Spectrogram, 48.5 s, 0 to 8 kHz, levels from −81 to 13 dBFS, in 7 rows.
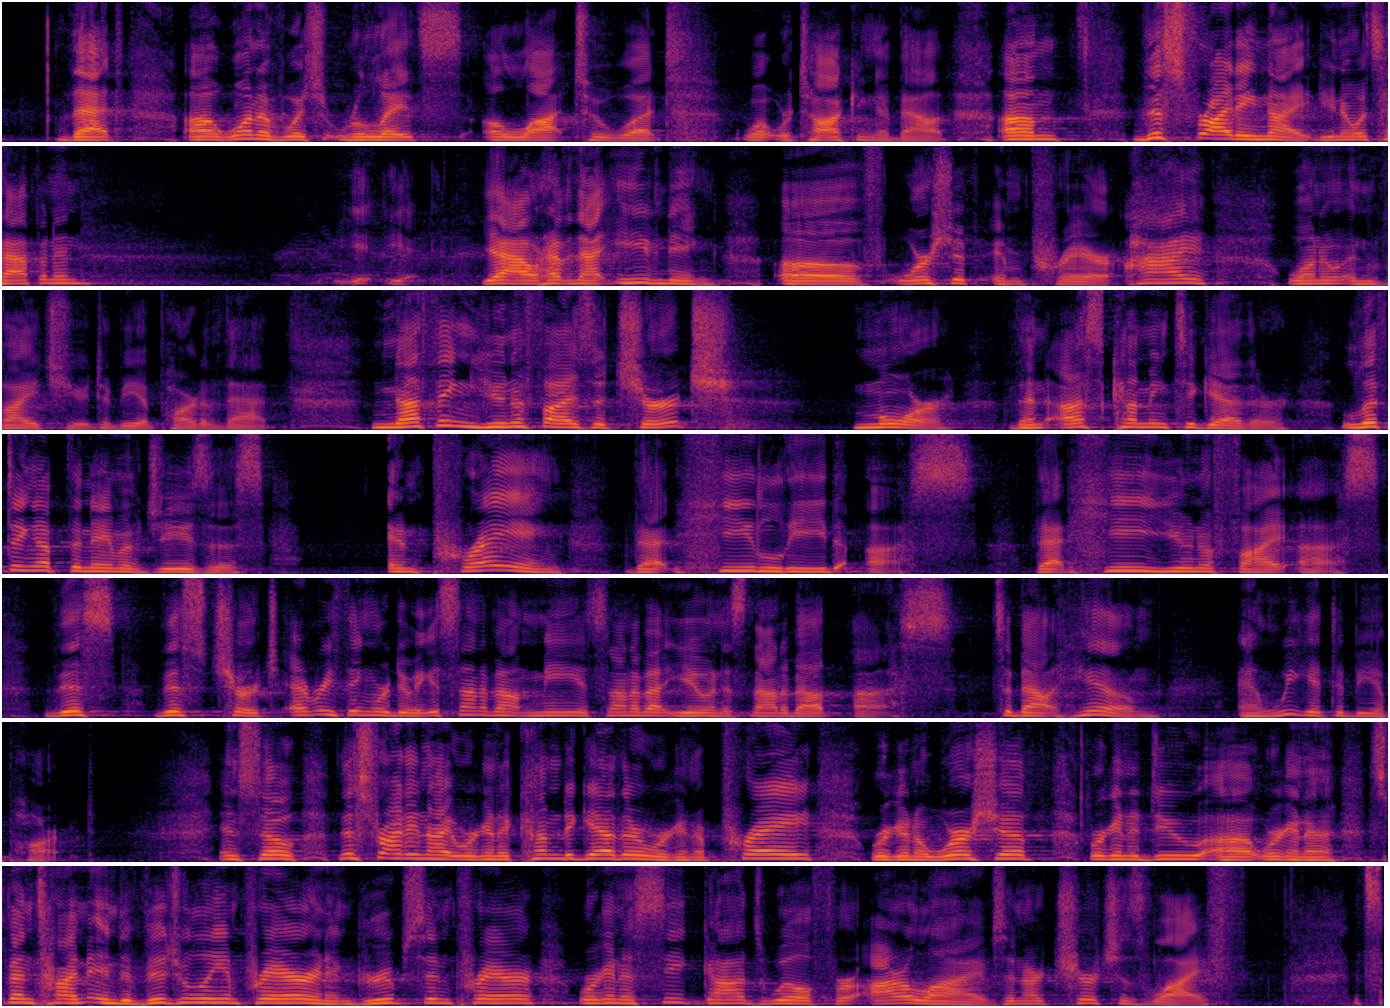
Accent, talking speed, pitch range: American, 175 wpm, 155-200 Hz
